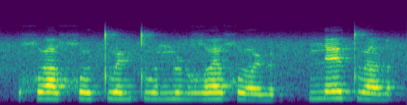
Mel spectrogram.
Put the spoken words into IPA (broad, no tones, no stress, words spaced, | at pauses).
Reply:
χʷaχʷɤtʷɛɳtʷɤ n̪uɳʁʷɛχʷɤɳ | nɛtʷaɳ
